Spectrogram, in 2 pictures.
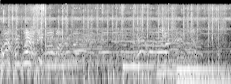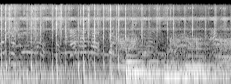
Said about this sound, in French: Ils sont même en cheval! Mais c'est la cavalerie, ma parole!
